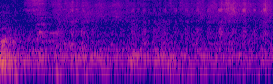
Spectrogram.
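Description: Near silence, with faint scratching of a stylus on a pen tablet as on-screen writing is erased.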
